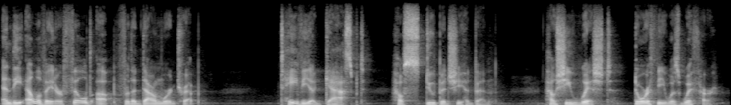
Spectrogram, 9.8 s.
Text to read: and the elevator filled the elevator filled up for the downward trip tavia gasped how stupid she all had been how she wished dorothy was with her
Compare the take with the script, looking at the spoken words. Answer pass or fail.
fail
